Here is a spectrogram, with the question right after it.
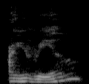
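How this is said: Said in a hushed, awed tone. It is disbelief at seeing someone. "what someone would say if they were looking at a spirit"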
